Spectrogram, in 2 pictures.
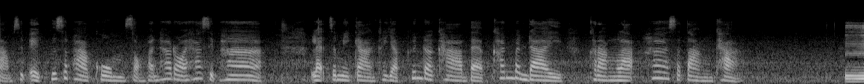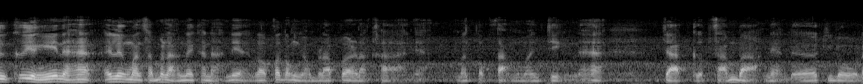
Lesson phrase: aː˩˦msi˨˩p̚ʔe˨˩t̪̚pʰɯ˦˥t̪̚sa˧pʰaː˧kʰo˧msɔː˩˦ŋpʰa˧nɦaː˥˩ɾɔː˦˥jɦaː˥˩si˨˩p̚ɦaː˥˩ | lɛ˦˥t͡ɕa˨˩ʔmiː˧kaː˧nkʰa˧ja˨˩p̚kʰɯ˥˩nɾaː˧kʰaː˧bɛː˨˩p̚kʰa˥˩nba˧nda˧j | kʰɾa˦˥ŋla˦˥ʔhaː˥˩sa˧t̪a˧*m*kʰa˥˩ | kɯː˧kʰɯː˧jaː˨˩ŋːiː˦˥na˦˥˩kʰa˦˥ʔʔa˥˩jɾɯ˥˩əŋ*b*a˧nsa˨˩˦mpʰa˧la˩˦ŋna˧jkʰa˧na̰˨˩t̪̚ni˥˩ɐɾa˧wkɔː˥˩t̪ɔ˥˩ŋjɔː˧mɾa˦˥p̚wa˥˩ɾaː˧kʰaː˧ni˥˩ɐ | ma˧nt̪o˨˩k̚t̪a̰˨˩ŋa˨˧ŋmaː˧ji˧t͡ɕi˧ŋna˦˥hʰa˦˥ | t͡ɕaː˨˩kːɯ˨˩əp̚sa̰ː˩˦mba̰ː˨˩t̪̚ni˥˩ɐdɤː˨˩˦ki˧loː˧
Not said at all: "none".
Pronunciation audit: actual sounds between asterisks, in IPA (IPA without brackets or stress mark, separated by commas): ŋ, m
